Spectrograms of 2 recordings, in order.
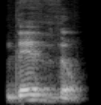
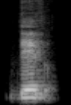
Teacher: Mientras que en español, la D por ejemplo, la segunda D de dedo es una aproximante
